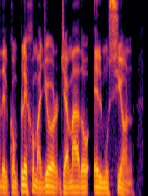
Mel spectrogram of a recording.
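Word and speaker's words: Mouseion: El edificio que guardaba este conocimiento era parte del complejo mayor llamado el Musion. Así se pronuncia en griego, Musion.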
